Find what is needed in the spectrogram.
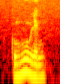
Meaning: singulative of koumoul (“clouds”)
- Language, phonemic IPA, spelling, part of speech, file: Breton, /ku.ˈmu.lɛ̃n/, koumoulenn, noun, LL-Q12107 (bre)-koumoulenn.wav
